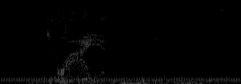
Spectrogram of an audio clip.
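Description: Near silence: room tone, with one faint, brief breathy voice sound like a whisper or exhalation about half a second in.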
